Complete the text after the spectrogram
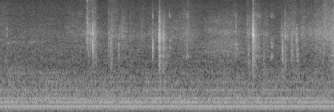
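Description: A small screwdriver scrapes and clicks on a screw.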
